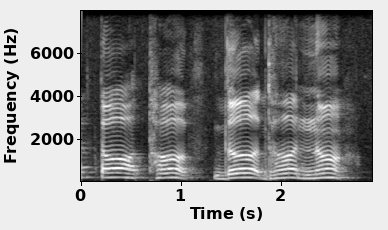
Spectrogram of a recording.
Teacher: इनको बोलने पर हमारी जो जिह्वा है वो हमारे दांत को चोट कर रही है, दांत को स्पर्श कर रही है, हल्का सा स्पर्श कर रही है।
